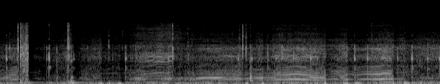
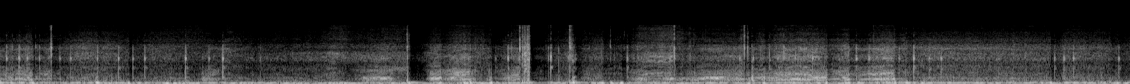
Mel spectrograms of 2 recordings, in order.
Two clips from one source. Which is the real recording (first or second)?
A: first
